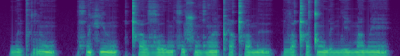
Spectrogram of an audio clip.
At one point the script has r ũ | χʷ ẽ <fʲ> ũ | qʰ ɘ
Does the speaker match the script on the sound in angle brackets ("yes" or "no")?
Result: yes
